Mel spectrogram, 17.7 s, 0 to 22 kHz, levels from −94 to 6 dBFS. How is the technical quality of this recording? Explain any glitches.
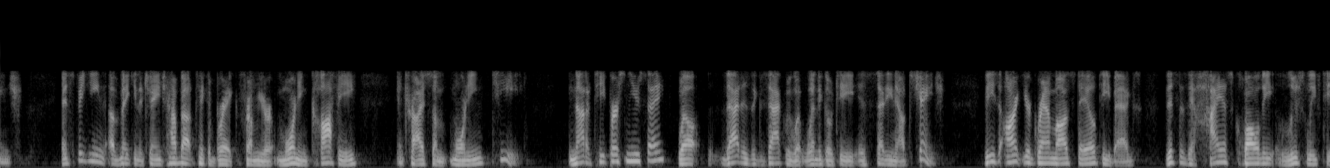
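Quality is poor: the speech is heavily degraded by AMR narrowband mobile codec coding across the whole clip. Nothing above 3.8 kHz survives, and the speech sounds buzzy and synthetic. The codec rebuilds speech from a vocal-tract model and a few excitation pulses per subframe, and damage this heavy fits a low mode around 5 kbps.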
